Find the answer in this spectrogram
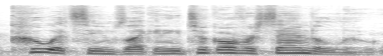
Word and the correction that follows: Shadaloo: Shadaloo. You keep saying it wrong. – Is it Shadaloo? – Shadaloo. Yeah, I wrote it down. – Well, you said Sadaloo before. – I said Shandaloo, and then I corrected myself.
